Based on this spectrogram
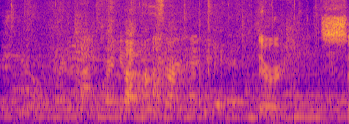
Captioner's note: laughs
